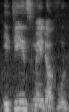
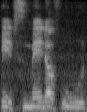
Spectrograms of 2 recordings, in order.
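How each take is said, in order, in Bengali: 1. "It is" দুটি পূর্ণ শব্দ হিসেবে বলা হয়। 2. "It is" সংকুচিত হয়ে "it's" হয়ে যায়।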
